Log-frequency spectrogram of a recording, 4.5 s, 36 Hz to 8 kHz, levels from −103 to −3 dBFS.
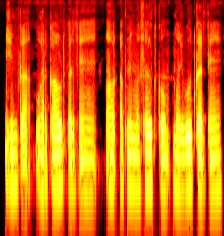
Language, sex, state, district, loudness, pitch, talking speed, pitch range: Hindi, male, Bihar, Jamui, -20 LUFS, 110 Hz, 175 wpm, 105-115 Hz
